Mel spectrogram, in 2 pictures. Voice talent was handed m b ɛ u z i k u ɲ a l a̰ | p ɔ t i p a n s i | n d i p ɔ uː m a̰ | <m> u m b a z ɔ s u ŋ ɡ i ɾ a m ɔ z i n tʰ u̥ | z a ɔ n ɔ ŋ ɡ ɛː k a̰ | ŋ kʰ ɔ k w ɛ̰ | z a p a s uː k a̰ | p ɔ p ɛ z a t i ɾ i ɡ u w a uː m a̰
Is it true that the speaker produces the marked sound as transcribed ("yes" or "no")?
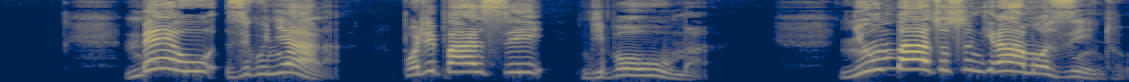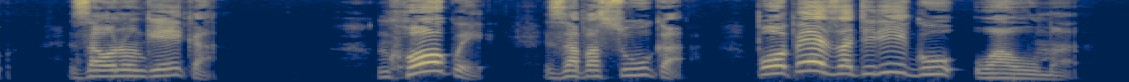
no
